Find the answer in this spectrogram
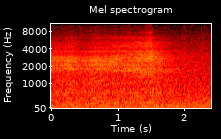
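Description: Faint, distant snowmobile engine: a high rushing sound that fades away about a second and a half in.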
